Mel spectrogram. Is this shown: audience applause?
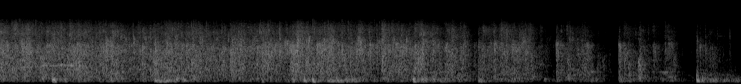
yes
